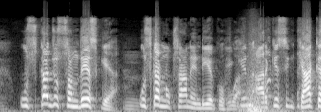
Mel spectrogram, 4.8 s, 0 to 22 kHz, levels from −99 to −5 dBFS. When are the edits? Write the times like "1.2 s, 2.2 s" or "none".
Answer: 3.8 s

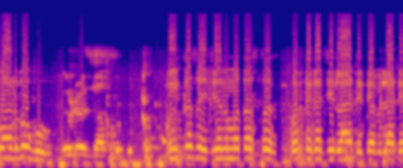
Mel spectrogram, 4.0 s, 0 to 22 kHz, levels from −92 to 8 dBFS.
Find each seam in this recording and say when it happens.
1.7 s

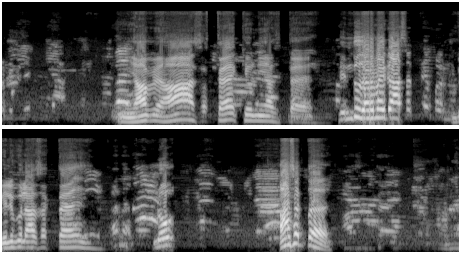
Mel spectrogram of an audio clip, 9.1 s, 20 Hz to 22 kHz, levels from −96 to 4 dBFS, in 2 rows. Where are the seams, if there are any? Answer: none

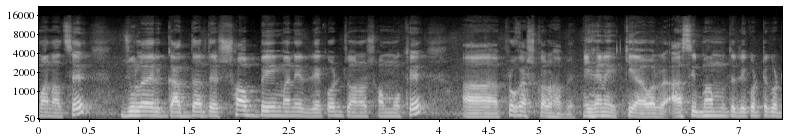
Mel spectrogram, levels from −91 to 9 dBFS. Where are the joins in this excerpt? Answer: none

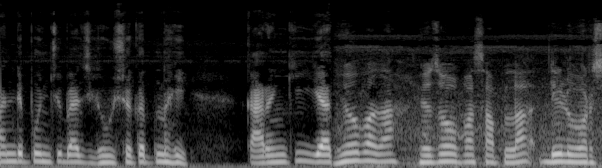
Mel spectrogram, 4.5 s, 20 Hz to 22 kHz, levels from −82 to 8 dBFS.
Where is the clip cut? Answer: 2.5 s

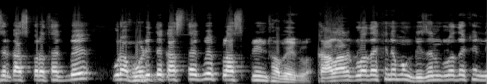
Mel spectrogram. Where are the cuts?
3.1 s

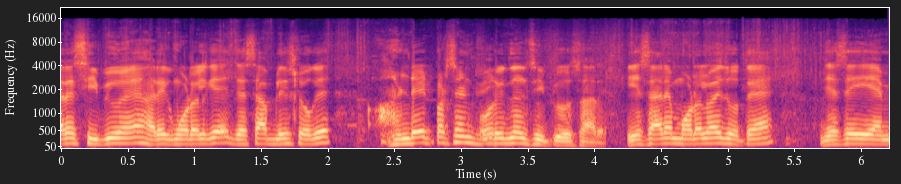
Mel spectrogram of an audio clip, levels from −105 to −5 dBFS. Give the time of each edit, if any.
2.2 s, 3.1 s, 4.1 s

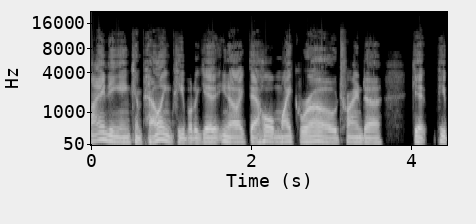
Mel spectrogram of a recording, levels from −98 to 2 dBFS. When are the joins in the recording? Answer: none

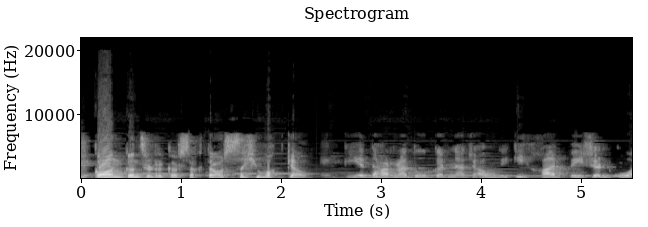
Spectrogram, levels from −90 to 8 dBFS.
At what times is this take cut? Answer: 2.6 s

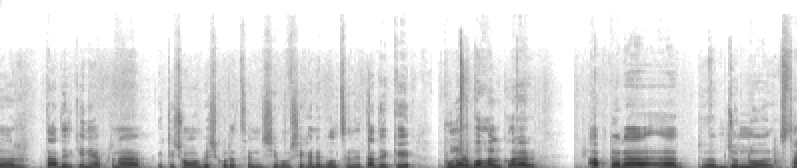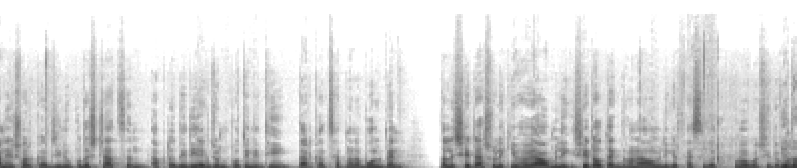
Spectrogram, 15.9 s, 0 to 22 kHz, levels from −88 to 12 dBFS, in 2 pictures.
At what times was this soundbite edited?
none

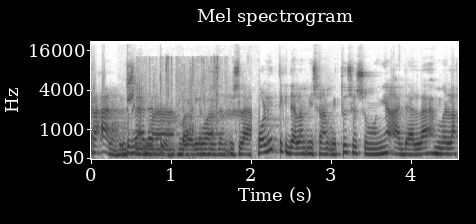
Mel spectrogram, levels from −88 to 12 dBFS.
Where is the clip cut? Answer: 2.0 s

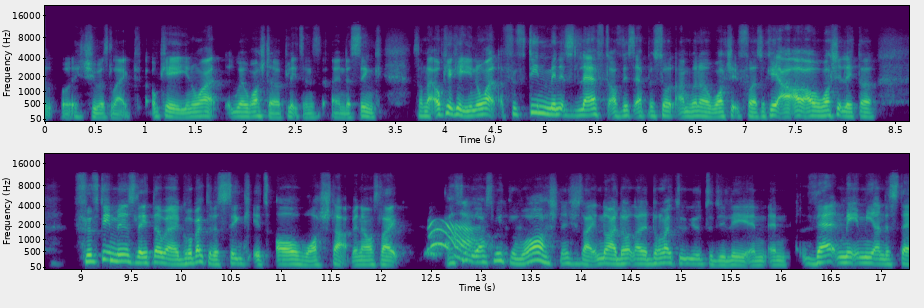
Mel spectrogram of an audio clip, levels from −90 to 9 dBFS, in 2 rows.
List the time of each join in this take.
16.1 s

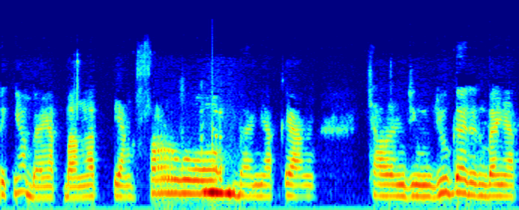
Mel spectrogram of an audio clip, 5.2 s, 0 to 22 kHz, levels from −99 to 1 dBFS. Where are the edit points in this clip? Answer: none

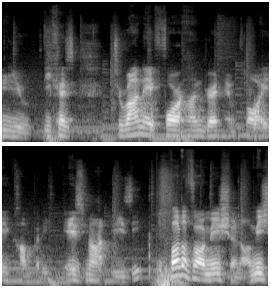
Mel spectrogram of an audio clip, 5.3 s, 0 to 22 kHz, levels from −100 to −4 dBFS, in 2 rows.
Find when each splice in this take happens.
4.1 s

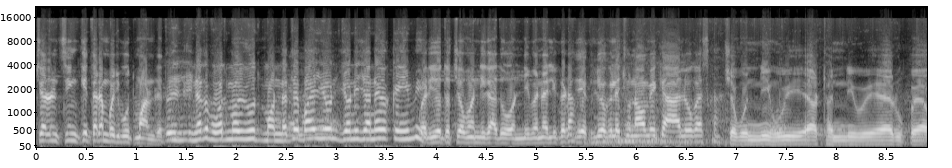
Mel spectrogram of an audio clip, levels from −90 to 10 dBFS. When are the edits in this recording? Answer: 1.2 s, 3.9 s, 5.4 s, 6.8 s

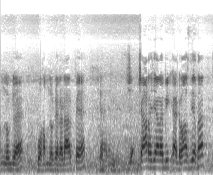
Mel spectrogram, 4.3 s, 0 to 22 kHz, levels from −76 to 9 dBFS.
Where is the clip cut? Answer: 2.0 s

